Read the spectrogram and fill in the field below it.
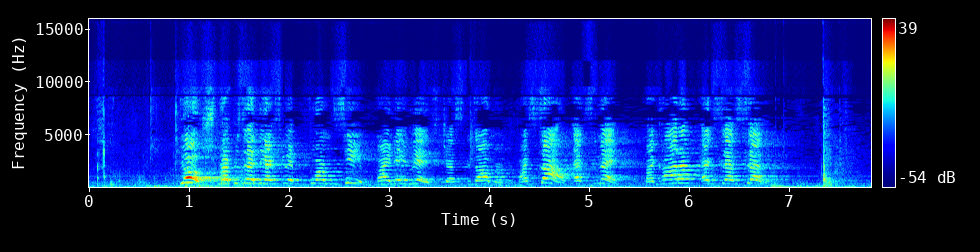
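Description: A young woman shouts loudly in a large echoing hall.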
